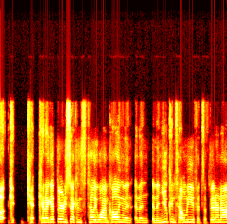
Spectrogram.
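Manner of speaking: hurried, very high-pitched, rushed, tripping over words. Demonstrating a caller answering a hard objection, speeding up. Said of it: "the moment you speed up".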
